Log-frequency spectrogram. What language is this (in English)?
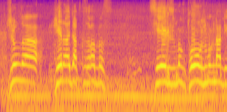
Kazakh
